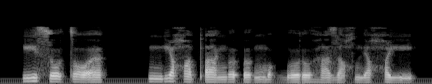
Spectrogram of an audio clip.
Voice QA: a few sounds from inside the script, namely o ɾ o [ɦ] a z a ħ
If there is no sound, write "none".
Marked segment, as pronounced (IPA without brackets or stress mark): ɦ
